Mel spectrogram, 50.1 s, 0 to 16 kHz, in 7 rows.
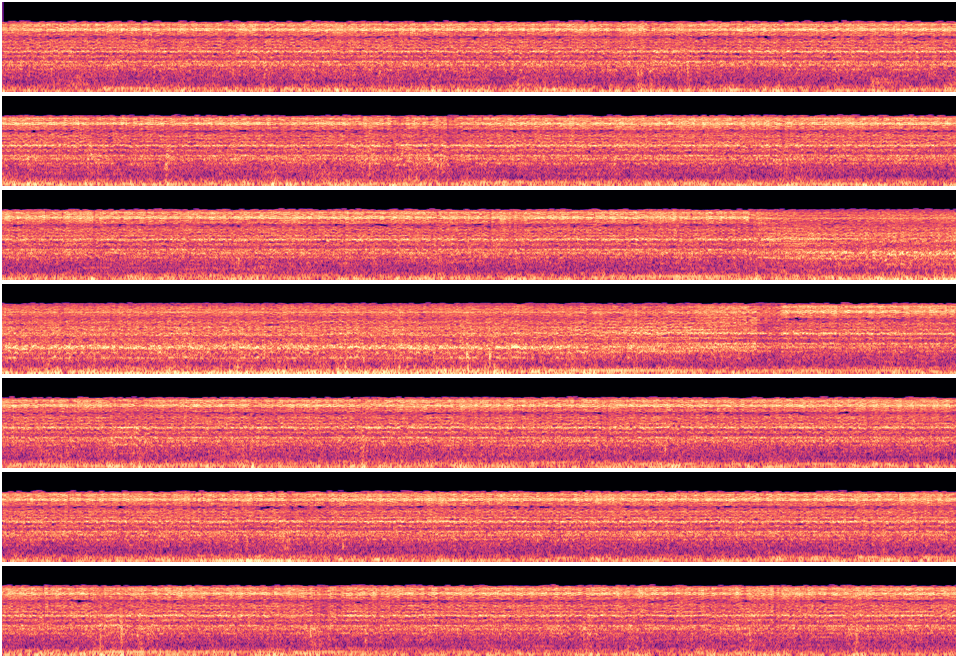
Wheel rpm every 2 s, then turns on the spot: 110, 110, 120, 110, 120, 120, 120, 120, 120, 110, 110, 110, 110, 120, 110, 120, 110, 110, 110, 110, 120, 110, 120, 120, 120.
none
